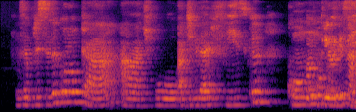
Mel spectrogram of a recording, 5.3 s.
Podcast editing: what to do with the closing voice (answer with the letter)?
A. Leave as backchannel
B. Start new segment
A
